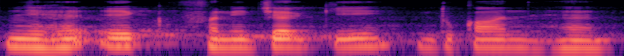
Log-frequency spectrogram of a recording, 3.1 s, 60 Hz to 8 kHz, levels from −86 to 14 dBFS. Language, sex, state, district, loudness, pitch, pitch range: Hindi, male, Uttar Pradesh, Saharanpur, -18 LUFS, 135 Hz, 130-140 Hz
